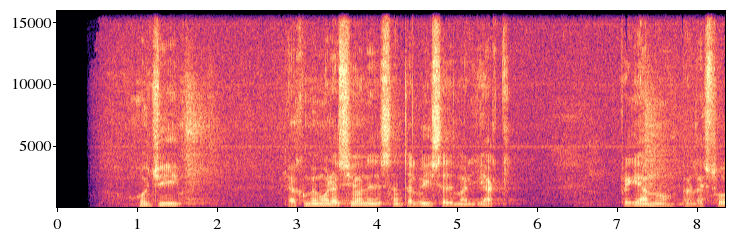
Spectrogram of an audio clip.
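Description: An elderly man speaks slowly and calmly into a microphone in a large echoing room.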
